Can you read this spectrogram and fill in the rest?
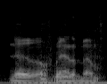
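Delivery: imitating his own slow, low answer; slowed-down reply. Telling a new acquaintance where he's from, slowed-down reply. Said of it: "If I slow it down and say it like that".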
